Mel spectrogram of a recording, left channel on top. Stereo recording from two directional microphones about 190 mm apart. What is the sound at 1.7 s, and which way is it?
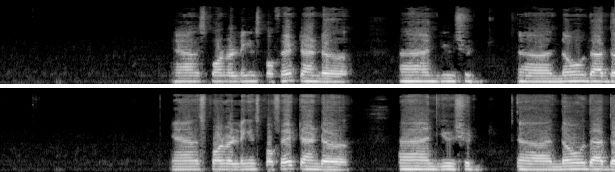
Speech, 35° right (ahead or behind).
